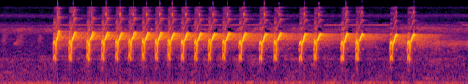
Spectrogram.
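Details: Caged red-whiskered bulbul singing a Dok Taeng style song used to lure wild birds: a fast run of about seventeen sharp, bright, downward-sliding chirps, several each second, fading out near the end.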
